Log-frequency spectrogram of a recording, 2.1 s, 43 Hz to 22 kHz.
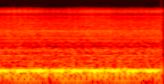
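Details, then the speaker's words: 2024 Bryant heat pump in heating mode, about a minute after first start: deep steady compressor hum with a rough buzzy rattle that fades slightly but keeps growling; rattling needs dampening, cause suspected, not confirmed. "And the rattling is fading just a little bit. What's position? Can you hear that? It's still growling though."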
